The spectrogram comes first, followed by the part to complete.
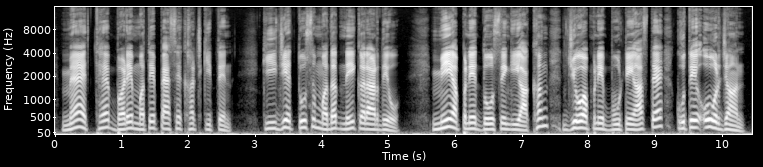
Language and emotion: Dogri, angry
